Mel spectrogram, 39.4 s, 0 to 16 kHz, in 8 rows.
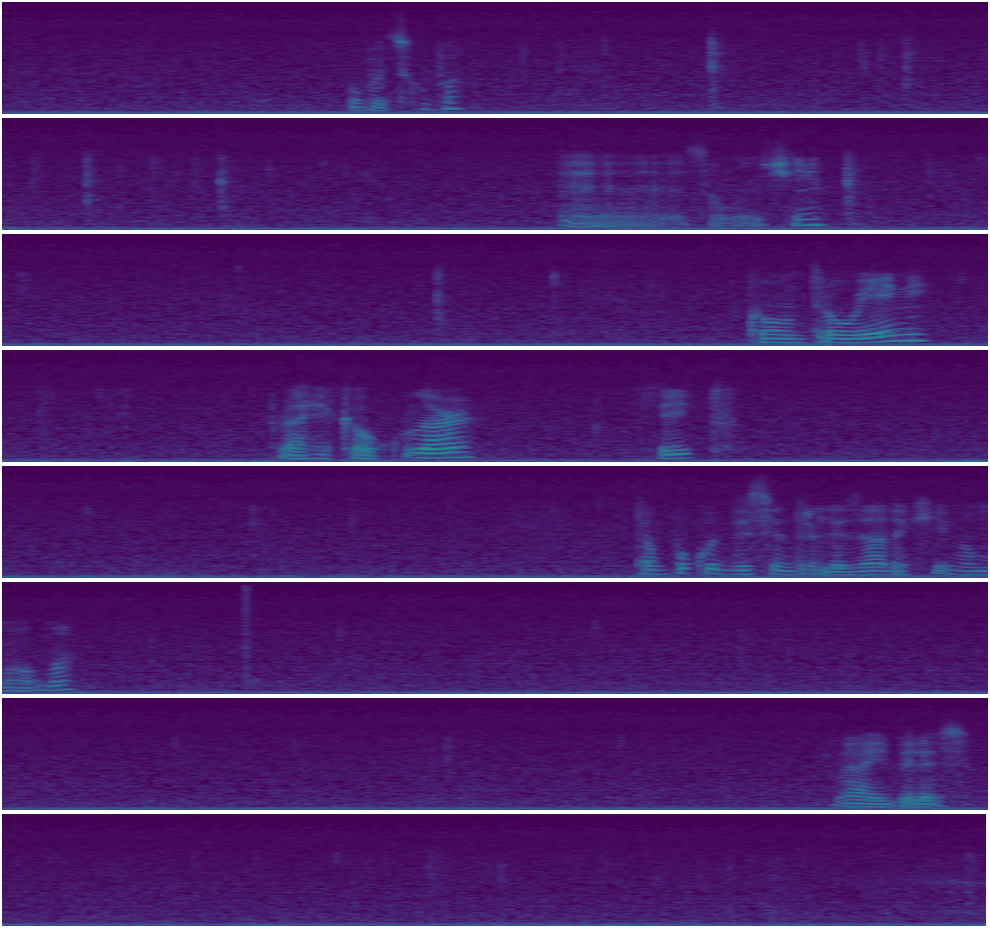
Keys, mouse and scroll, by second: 7.3 right click, 8.2 alt+m, 11.1 ctrl+n, 12.6 Tab, 12.8 scroll up 2, 13.1 middle click, 13.6-14.8 scroll down 6, 13.9 shift+middle click, 14.2 a, 14.7 middle click, 15.5 scroll up 3, 15.8 middle click, 17.1 shift+middle click, 17.5 middle click, 19.3-20.0 scroll up 10, 20.0 shift+middle click, 21.6 shift+right click, 22.3 shift+middle click, 24.3 click, 25.6 middle click, 26.6 scroll down 1, 27.2 click, 27.9 middle click, 29.9 click, 30.7 a, 30.9 middle click, 31.6-32.7 scroll down 15, 32.6 middle click, 33.2-33.7 scroll up 3, 33.5 middle click, 34.7 middle click, 36.0 KP_3, 36.4 KP_5, 37.0 z, 37.3-38.1 scroll up 8, 38.1 scroll down 4, 38.4 shift+middle click.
